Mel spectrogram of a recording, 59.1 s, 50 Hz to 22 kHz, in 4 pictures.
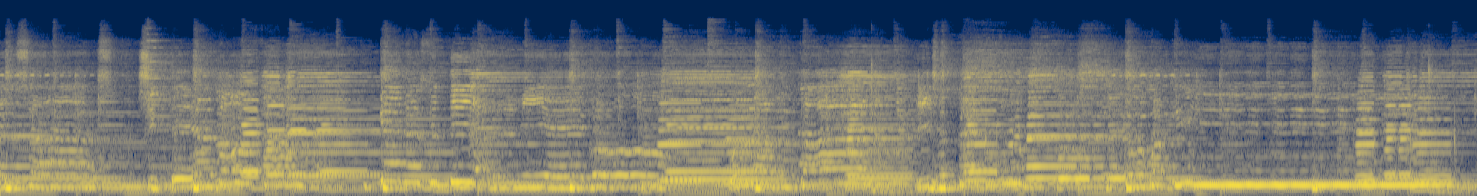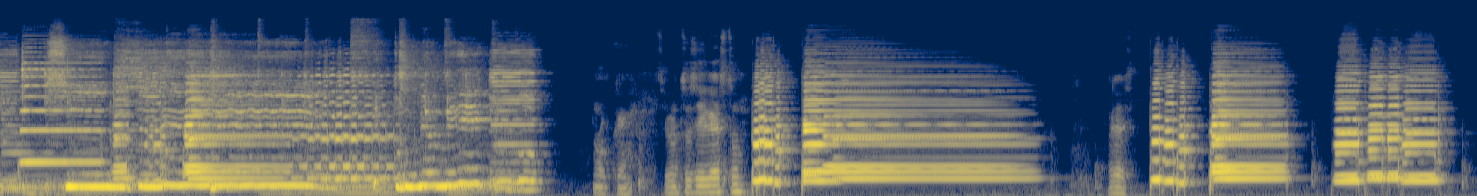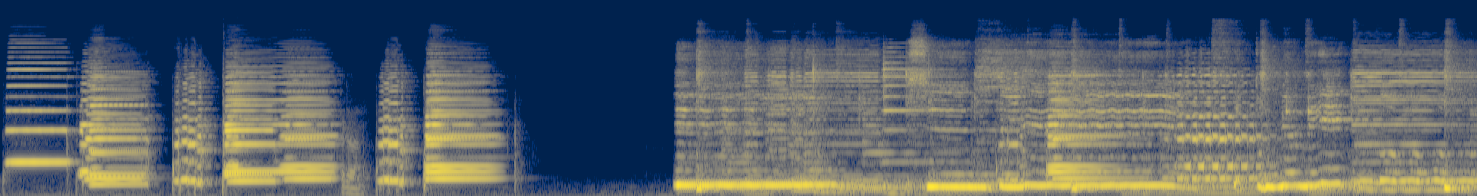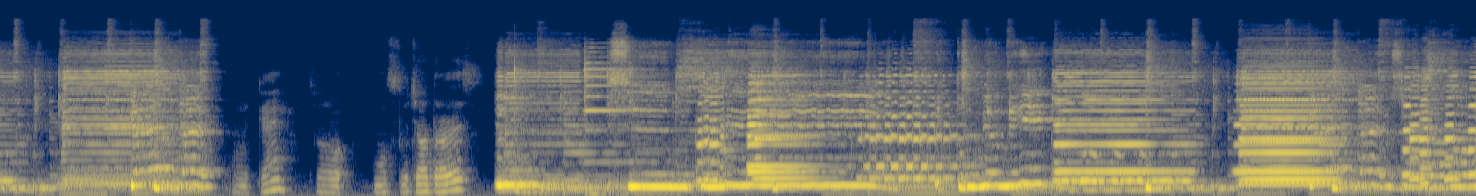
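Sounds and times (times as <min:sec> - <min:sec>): band song recording: 0:00.0 - 0:20.3, 0:36.3 - 0:46.6, 0:49.2 - 0:59.0
button accordion phrases and chords: 0:00.0 - 0:34.8, 0:36.3 - 0:59.0.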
